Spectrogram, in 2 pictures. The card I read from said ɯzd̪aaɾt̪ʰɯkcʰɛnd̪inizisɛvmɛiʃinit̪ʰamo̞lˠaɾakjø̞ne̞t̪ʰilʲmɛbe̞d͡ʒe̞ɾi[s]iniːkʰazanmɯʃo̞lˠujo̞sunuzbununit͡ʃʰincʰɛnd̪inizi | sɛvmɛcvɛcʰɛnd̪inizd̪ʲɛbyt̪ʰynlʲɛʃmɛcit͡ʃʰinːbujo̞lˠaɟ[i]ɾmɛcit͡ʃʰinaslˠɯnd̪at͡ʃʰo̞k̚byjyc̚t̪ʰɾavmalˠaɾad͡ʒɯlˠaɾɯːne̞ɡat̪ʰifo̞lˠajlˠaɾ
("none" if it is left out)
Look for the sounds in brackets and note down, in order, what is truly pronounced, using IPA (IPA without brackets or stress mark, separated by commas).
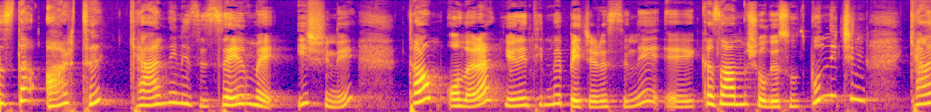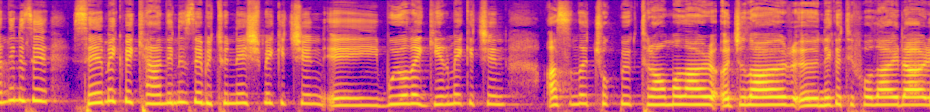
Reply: s, i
